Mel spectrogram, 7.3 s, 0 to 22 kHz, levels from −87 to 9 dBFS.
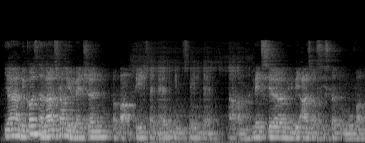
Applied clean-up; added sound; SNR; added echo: neural separator model SepFormer DNS4.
